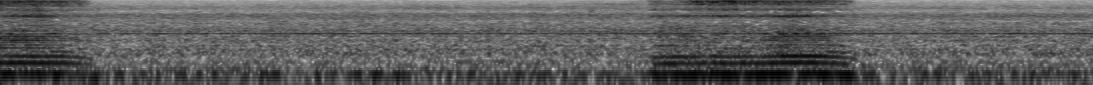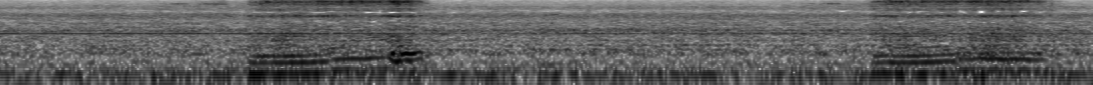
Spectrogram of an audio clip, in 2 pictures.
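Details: Rough, buzzing adult snoring from the mother, about four snores in ten seconds at irregular intervals over steady room noise, while her baby sleeps through it.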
